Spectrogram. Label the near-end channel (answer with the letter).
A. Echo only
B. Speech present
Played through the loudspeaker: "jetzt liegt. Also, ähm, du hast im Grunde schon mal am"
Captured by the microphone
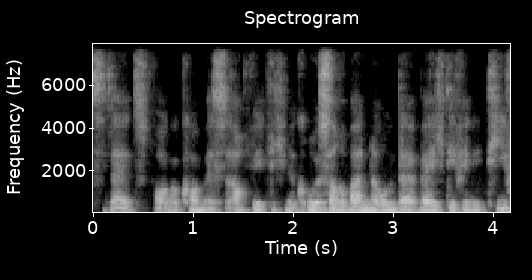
B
